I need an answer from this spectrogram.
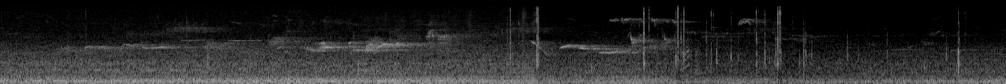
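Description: Small birds chirping in short phrases over a steady low background rumble, with chirps through the first few seconds and again about six seconds in, and a few sharp clicks in the second half.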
